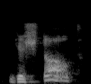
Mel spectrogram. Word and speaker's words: Gestalt: Gestalt.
